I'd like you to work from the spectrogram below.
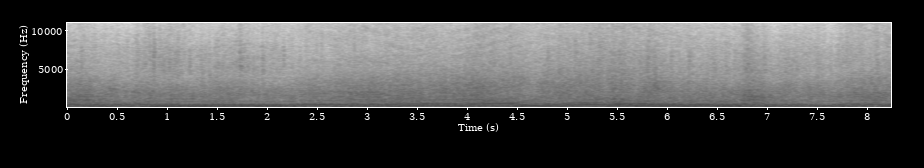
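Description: A race car in a sim racing game roars continuously at close range, its engine note rising and falling through corners and along the backstretch of a dirt oval at Huset's Speedway, with no voices over it.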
